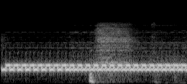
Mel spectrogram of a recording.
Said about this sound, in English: And we're getting a phone call. I know, we're getting a phone call. You should answer that.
